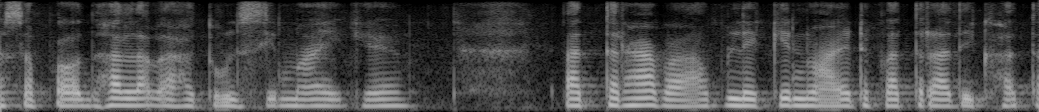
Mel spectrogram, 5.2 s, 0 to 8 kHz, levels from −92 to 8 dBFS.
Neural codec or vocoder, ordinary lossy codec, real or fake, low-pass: codec, 16 kHz, 4 kbps, X-Codec, HuBERT features, trained on LibriSpeech; none; fake; none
